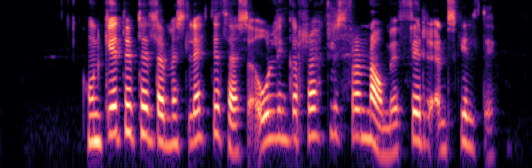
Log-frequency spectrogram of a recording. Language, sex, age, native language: Icelandic, female, 40-49, Icelandic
